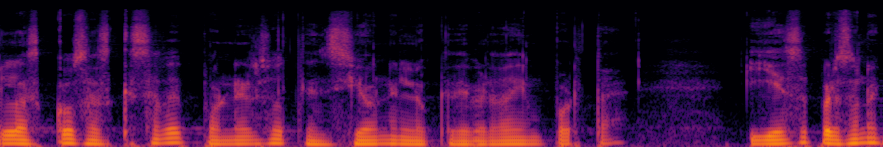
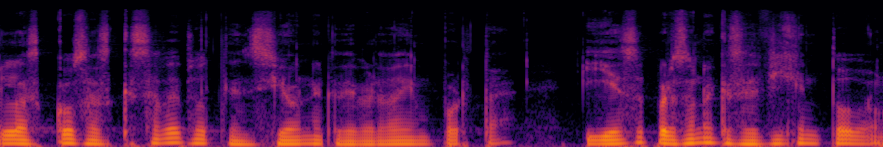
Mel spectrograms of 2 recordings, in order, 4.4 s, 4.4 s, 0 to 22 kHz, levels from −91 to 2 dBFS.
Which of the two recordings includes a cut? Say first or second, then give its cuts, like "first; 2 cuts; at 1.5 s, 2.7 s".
second; 3 cuts; at 0.9 s, 1.6 s, 2.7 s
